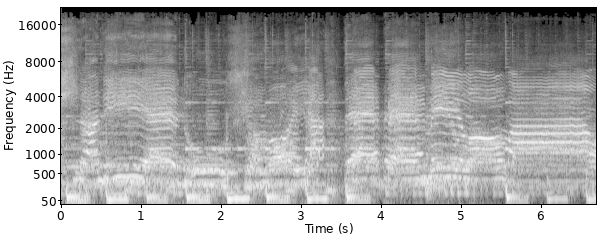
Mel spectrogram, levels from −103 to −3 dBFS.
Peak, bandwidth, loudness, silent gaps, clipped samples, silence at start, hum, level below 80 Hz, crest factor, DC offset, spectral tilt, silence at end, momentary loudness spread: -2 dBFS; 19.5 kHz; -9 LUFS; none; under 0.1%; 0 s; none; -20 dBFS; 8 dB; under 0.1%; -4 dB/octave; 0 s; 3 LU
